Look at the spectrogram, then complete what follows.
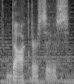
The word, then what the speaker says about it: Seuss: Jesus Jesus Jesus is related to Dr. Seuss. Although I hear Dr. Seuss's name was actually pronounced Dr. So does that mean Jesus was actually Jesus?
